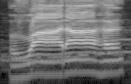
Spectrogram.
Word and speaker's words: वाराह: दे श्री श्वेत वाराह व में आकार है यानी इसमें दीर्घ का उच्चारण होगा यानी कि थोड़ा इसमें समय देना है वाराह कल्पे वैवस्वत मनवचा त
